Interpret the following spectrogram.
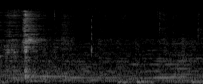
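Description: A light clink of dishes and cutlery on a table about a quarter second in, over faint background music.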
